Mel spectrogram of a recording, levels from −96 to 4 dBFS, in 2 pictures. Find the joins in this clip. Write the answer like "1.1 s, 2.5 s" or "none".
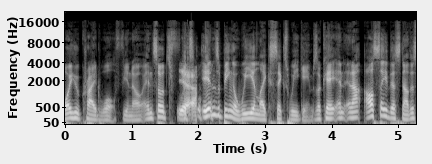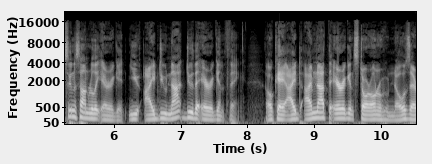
2.0 s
